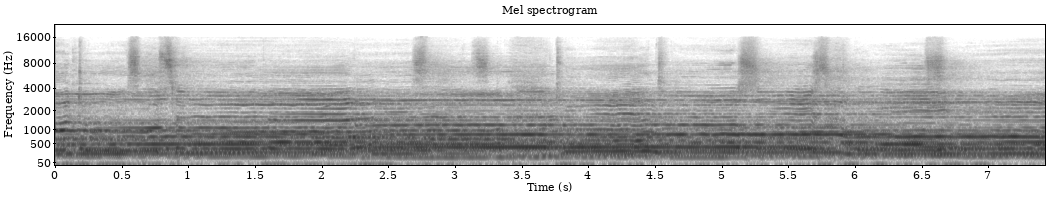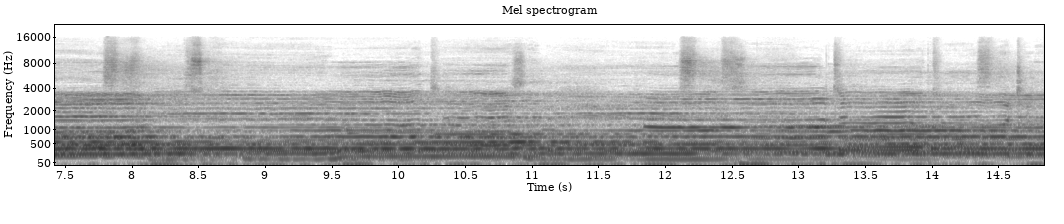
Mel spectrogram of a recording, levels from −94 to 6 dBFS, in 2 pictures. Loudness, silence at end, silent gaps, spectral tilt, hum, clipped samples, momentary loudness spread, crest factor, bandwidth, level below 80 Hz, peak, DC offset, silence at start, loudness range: -21 LUFS; 0 s; none; -5 dB/octave; none; under 0.1%; 5 LU; 14 dB; 14.5 kHz; -50 dBFS; -6 dBFS; under 0.1%; 0 s; 4 LU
